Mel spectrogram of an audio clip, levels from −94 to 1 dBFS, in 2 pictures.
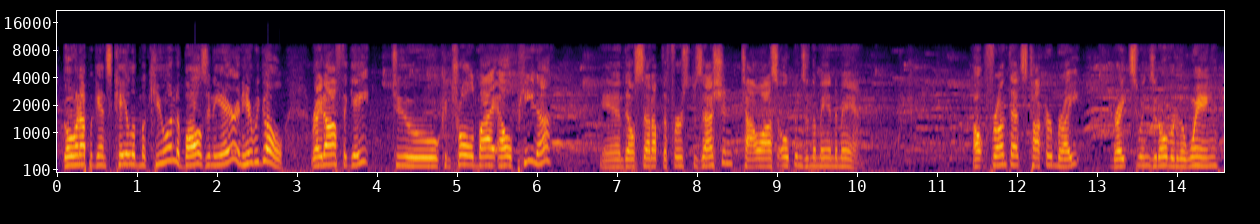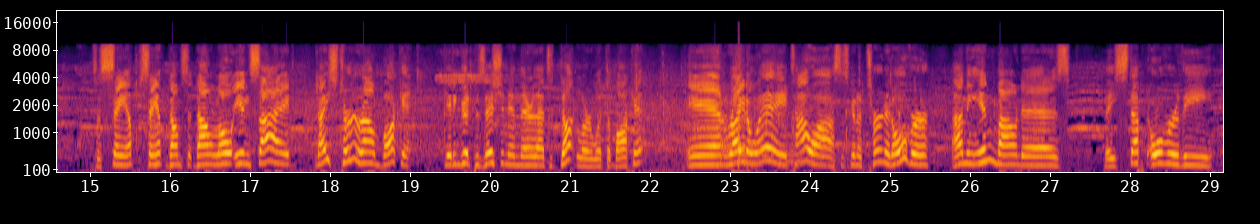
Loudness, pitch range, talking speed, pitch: -19 LUFS, 205-255 Hz, 180 wpm, 225 Hz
